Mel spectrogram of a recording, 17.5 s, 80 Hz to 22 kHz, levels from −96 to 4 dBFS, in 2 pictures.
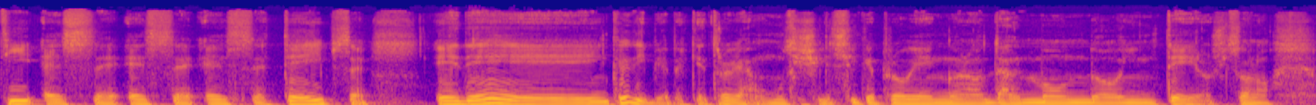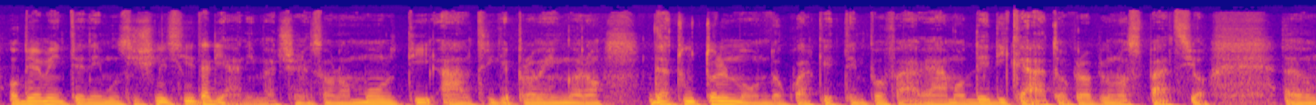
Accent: native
